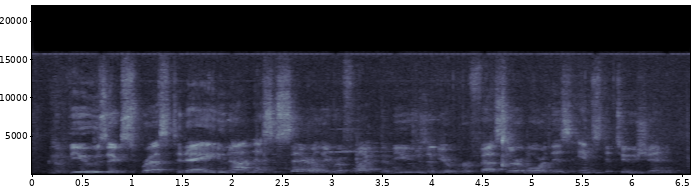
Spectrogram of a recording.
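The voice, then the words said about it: Slight accent. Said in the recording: “He's got a little accent.”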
